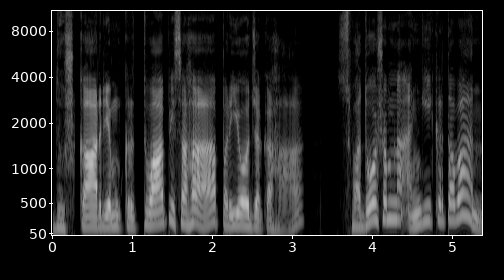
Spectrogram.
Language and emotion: Sanskrit, disgusted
